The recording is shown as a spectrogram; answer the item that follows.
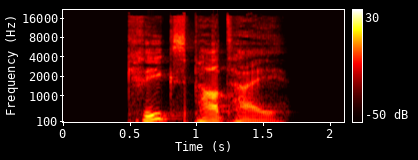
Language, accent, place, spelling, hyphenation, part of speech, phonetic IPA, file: German, Germany, Berlin, Kriegspartei, Kriegs‧par‧tei, noun, [ˈkʁiːkspaʁˌtaɪ̯], De-Kriegspartei.ogg
- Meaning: 1. belligerent (of a conflict) 2. pro-war faction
